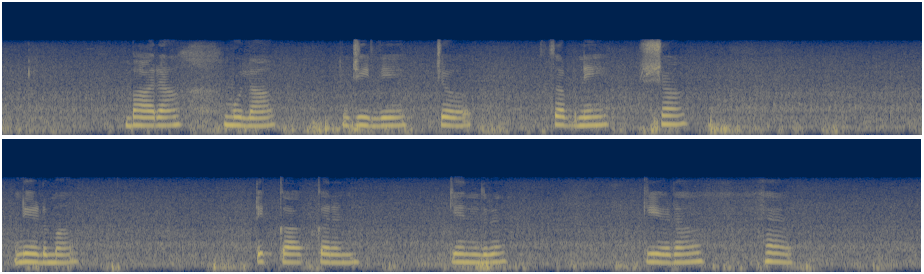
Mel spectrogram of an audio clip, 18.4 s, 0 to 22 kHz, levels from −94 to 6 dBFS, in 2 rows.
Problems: constant background noise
